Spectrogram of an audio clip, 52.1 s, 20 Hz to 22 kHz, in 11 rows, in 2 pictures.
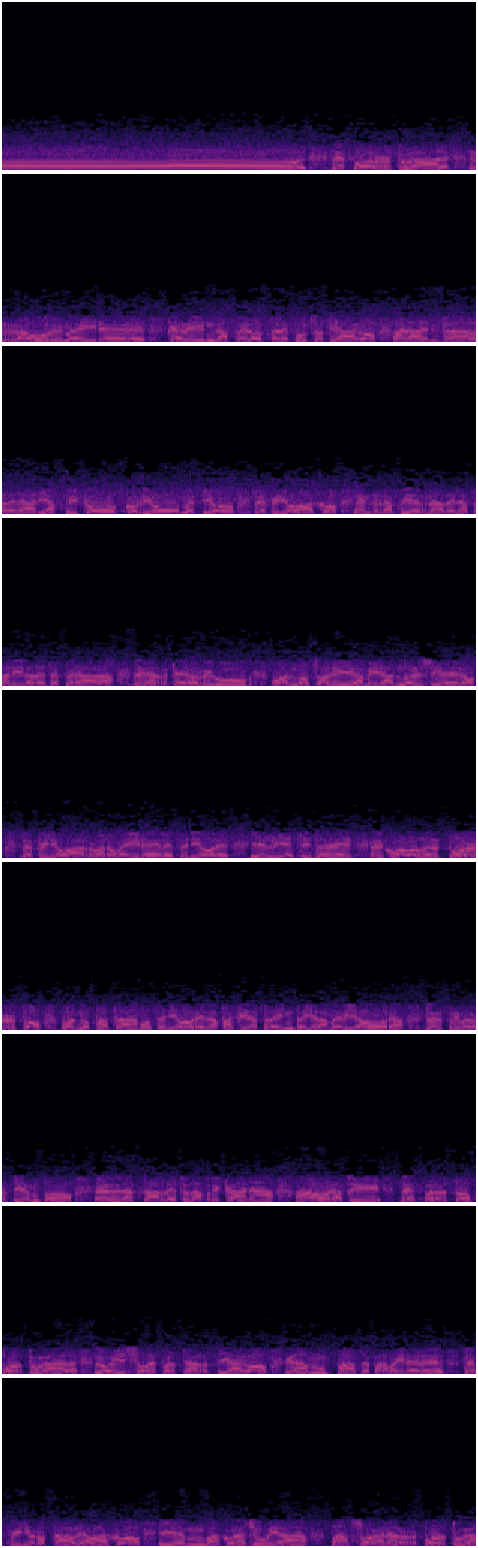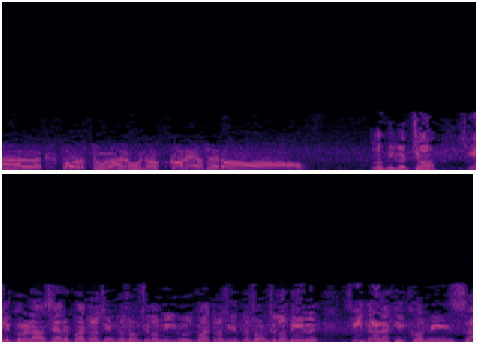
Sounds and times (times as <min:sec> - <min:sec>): Radio: 0:02.8 - 0:52.1.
